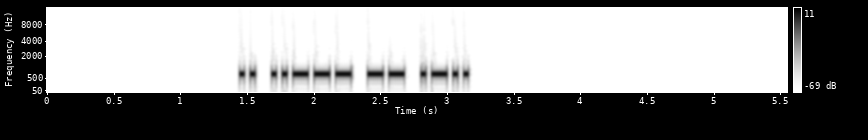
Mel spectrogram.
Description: Morse code, heard as a keyed tone, about 30 wpm, 700 Hz. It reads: I2ML
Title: DXCC-100 Call Signs - 4 Characters - Repeated 2x - 30wpm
